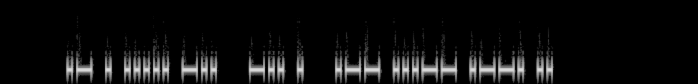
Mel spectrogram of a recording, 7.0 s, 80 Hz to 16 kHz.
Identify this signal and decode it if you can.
Morse code, heard as a keyed tone, about 25 wpm, 700 Hz. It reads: AE5D DE W3PI
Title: USA Callsign DE Callsign - 4 Characters - 25wpm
